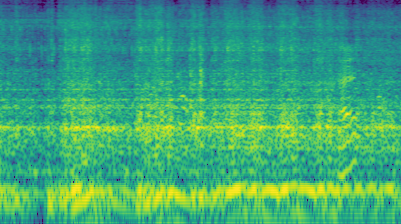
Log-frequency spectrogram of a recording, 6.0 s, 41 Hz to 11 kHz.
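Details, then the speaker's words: 1932 Morris Minor four-cylinder sidevalve, makeshift funnel fuel feed, 6V battery: catches and runs with an uneven, stumbling, misfiring beat over a low rumble; rough running, cause not confirmed. "hey she runs sorts of so look I wasn't sure if it would go actually"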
